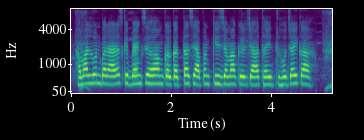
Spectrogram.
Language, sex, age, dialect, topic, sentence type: Bhojpuri, female, 18-24, Western, banking, question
